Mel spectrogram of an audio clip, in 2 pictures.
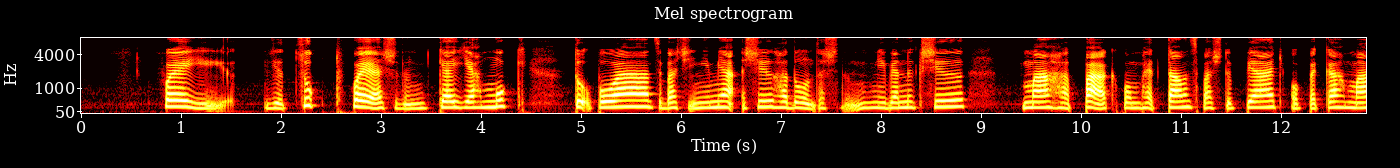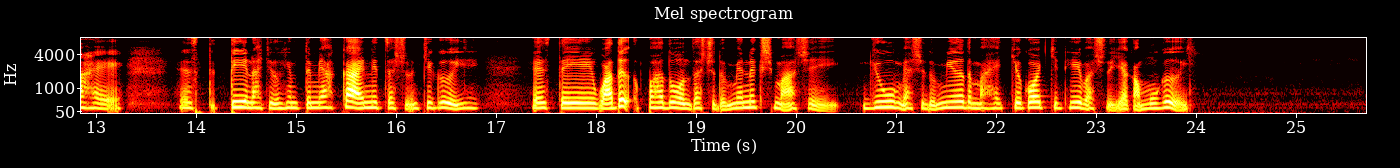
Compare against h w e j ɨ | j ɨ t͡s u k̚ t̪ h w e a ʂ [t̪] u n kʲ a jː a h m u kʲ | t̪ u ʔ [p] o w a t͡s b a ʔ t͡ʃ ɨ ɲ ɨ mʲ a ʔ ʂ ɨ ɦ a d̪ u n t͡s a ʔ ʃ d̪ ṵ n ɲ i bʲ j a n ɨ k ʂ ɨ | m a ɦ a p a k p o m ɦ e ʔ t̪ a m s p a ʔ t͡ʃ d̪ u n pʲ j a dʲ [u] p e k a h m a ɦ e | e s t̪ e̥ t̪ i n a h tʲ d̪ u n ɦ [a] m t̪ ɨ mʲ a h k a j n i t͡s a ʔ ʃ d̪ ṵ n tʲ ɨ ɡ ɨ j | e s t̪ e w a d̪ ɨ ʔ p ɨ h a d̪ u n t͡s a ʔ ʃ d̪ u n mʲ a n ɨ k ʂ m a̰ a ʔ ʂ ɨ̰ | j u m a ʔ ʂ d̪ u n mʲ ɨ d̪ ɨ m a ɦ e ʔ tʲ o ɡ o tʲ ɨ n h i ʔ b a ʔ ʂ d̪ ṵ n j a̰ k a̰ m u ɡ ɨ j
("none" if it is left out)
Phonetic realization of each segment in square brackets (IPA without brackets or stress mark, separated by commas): d̪, p, o, i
